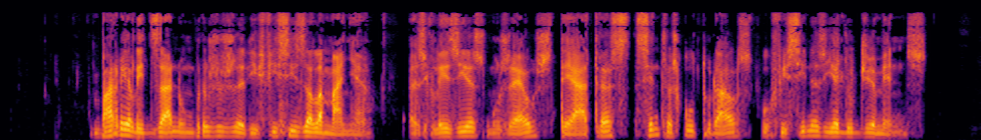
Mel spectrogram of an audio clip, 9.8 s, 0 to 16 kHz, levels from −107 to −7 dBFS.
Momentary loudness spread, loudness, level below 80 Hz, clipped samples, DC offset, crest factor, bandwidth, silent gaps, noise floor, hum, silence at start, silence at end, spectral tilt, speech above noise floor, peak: 11 LU; -27 LUFS; -68 dBFS; under 0.1%; under 0.1%; 24 dB; 11.5 kHz; none; -80 dBFS; none; 0.95 s; 0.6 s; -3 dB/octave; 52 dB; -4 dBFS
